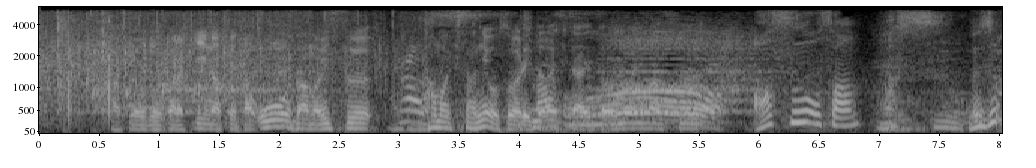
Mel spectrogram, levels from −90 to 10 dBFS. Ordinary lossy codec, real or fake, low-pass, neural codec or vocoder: AAC, 24 kbps; real; 5.4 kHz; none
